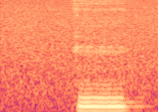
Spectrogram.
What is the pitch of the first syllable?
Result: low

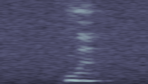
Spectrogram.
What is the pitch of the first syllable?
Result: high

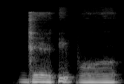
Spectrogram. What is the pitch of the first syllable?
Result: low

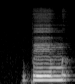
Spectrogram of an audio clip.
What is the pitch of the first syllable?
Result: high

